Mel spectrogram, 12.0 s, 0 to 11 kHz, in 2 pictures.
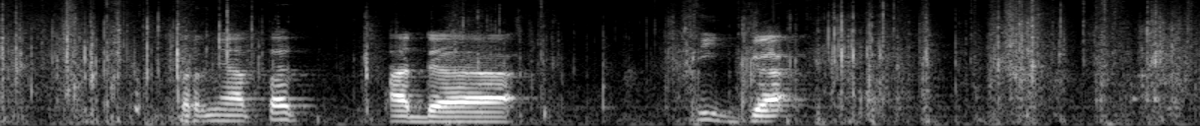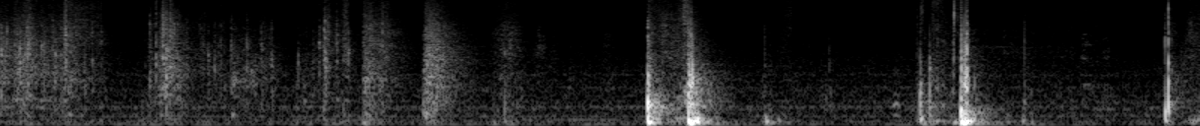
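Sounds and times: plastic bag rustling: 0:00.0 - 0:08.7.

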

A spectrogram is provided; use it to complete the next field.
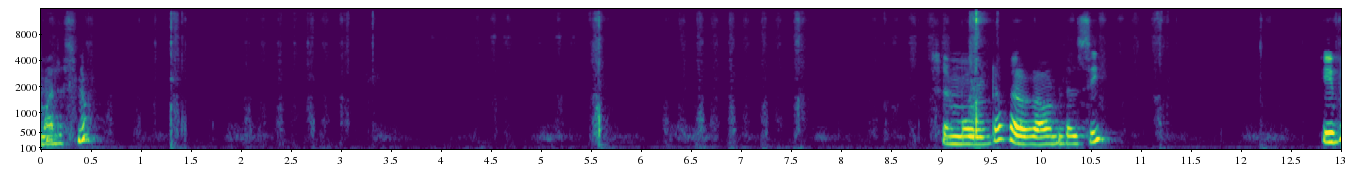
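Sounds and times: nail file scraping toenail: 0:00.6 - 0:03.4.

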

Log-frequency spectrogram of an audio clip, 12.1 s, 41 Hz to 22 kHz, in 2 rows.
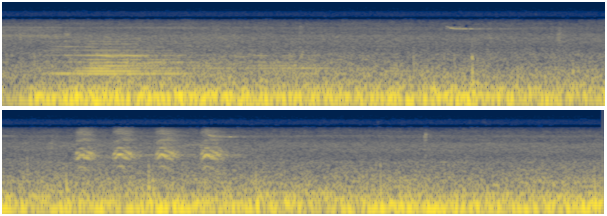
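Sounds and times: crow cawing: 0:06.8 - 0:08.3.

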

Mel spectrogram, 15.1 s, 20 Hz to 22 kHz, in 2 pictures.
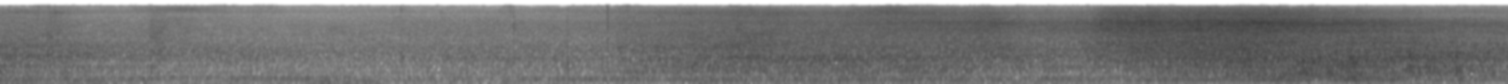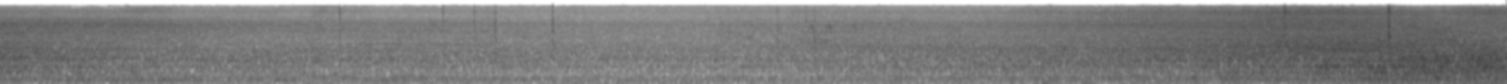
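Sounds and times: broad rushing noise: 0:00.0 - 0:11.0.

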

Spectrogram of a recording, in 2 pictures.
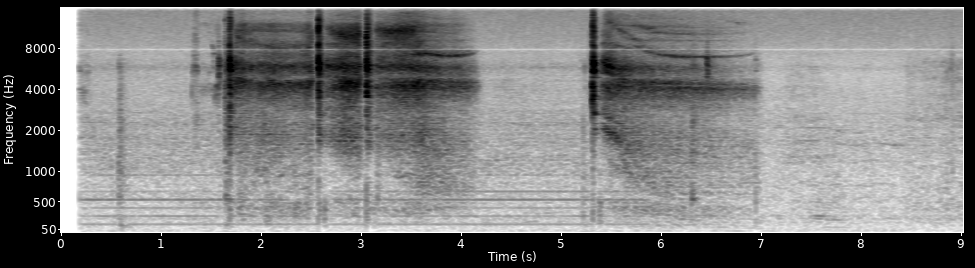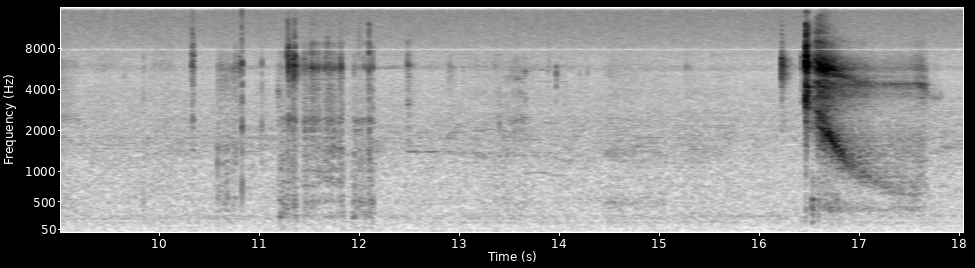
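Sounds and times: cat hissing: 0:01.5 - 0:04.2, 0:05.4 - 0:07.1, 0:16.5 - 0:17.8.

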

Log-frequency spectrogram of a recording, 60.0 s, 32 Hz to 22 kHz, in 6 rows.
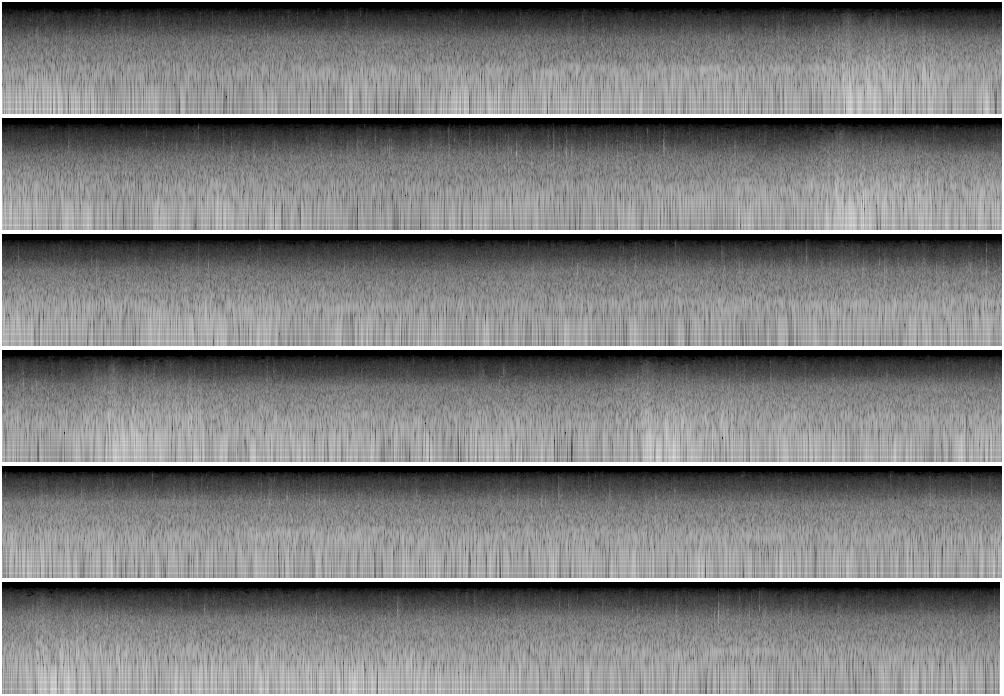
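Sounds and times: steady rain falling: 0:00.0 - 0:59.9
low thunder rumbles: 0:07.3 - 0:13.5, 0:17.9 - 0:23.0, 0:29.2 - 0:42.6, 0:47.8 - 0:58.1.

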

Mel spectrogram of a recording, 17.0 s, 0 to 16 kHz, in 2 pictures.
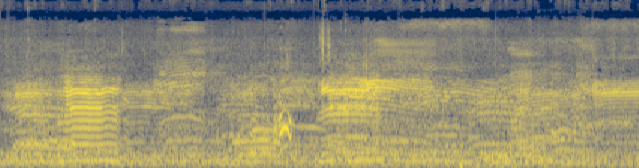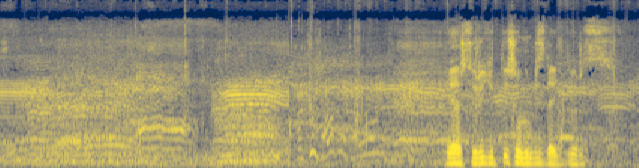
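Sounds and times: sheep bleating: 0:00.0 - 0:17.0.

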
